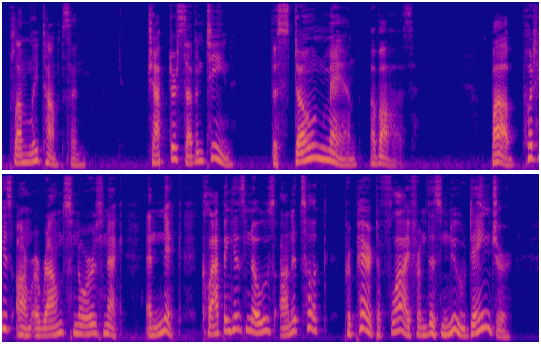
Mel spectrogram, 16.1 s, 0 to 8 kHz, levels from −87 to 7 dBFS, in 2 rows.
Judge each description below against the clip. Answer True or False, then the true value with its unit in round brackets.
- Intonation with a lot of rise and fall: True (7.6 semitones)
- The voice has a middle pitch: True (160 Hz)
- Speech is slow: True (115 wpm)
